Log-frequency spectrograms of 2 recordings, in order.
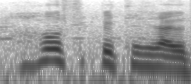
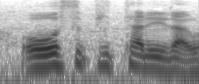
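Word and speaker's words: Hospital: 지금 여기 지나는 게 여기 호스피틀이라고 되어 있죠. 이 동네는 H가 묵음이거든요. 그래서 오스피탈이라고 그러는데, 오스피탈 델 말하고 되어 있는데, 바다에 있는 병원, 그런 뜻입니다.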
